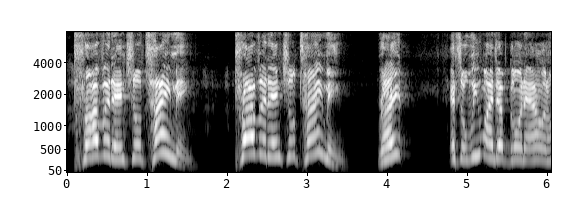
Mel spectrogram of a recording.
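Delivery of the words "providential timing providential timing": Providential timing, slow, loud and high; stress providential timing. Real, not acted. Preacher driving home his theme to the church, slowly. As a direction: lean on each word of Providential timing. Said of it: "God's providential timing".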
